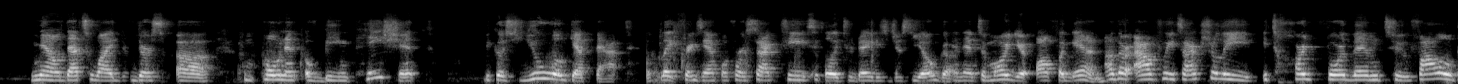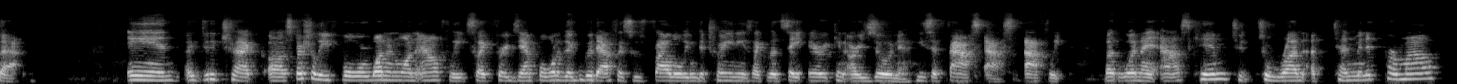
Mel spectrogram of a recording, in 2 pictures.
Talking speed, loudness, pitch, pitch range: 180 wpm, -18 LUFS, 205 Hz, 180-245 Hz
